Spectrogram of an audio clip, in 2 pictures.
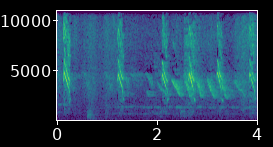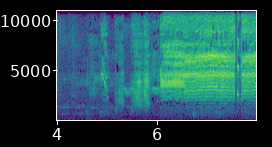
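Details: Streaked weaver tutor song for training magpie-robins and shamas: a quick run of high chips and falling slurred notes, then a long, loud, harsh buzzing wheeze.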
